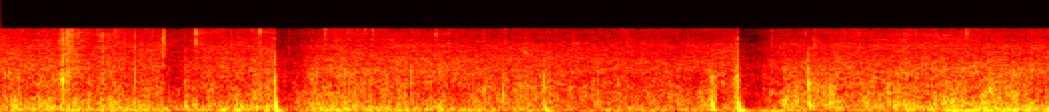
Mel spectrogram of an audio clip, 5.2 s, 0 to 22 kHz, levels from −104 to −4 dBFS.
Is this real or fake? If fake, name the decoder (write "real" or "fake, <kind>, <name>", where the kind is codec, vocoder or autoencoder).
fake, vocoder, BigVGAN v2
